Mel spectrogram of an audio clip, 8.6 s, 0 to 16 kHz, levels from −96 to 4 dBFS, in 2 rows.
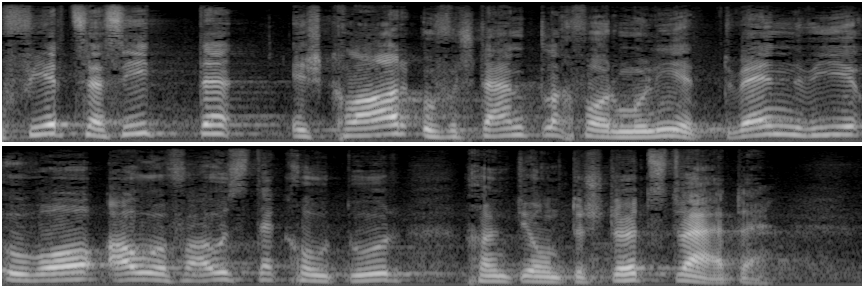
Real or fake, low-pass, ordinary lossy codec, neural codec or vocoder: real; 14.4 kHz; none; none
